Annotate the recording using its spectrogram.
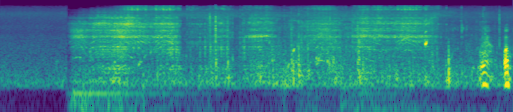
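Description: A fishing reel's drag buzzes loudly as line runs out.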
